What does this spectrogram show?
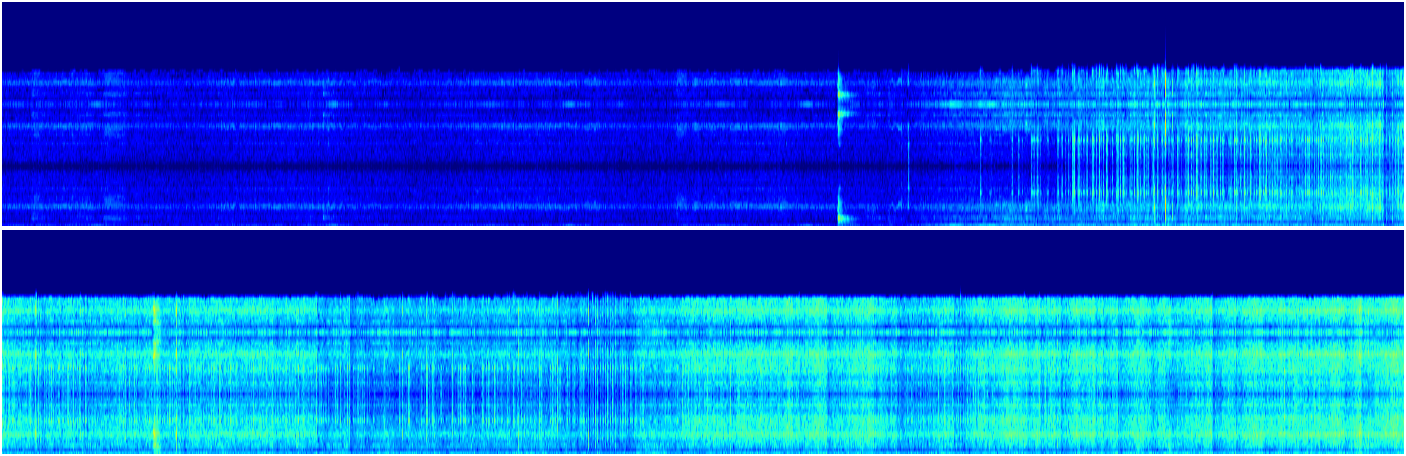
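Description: Car engine idling at the start line, then the car launches about nine seconds in and the engine runs hard and loud under heavy throttle across the grass-and-dirt course, heard from the hood with wind rushing over the microphone.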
